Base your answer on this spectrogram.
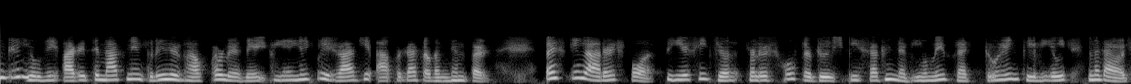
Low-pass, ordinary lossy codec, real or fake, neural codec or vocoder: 3.6 kHz; none; fake; codec, 16 kHz, 0.5 kbps, FreqCodec, larger model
